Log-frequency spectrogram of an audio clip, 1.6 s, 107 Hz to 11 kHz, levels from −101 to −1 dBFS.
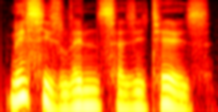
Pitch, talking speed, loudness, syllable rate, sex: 135 Hz, 185 wpm, -16 LUFS, 4.1 syllables/s, male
